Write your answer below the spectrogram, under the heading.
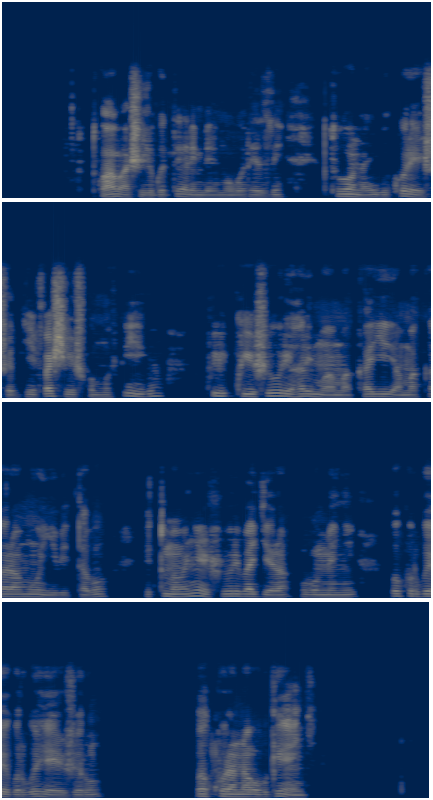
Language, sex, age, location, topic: Kinyarwanda, male, 18-24, Nyagatare, education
